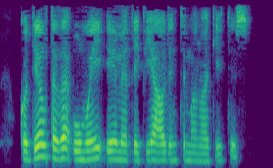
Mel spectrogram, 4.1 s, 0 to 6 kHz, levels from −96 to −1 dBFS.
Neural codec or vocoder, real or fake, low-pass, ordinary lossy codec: codec, 24 kHz, 0.9 kbps, WavTokenizer, medium speech release version 2; fake; 5.4 kHz; MP3, 32 kbps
